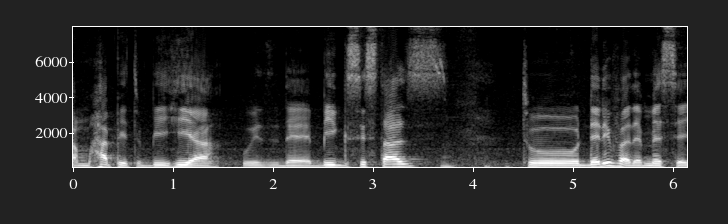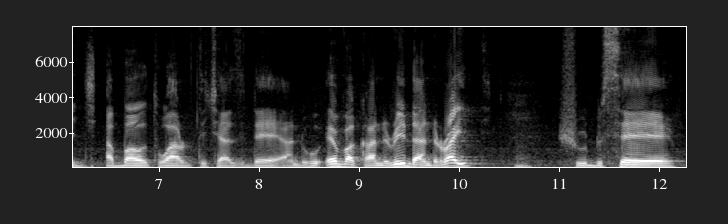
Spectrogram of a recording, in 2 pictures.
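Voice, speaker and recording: A man's voice: fairly low pitch, a little mellow. A man, a teachers union leader, speaking formally as a guest on a TV talk show. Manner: measured, formal. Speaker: teachers union general secretary. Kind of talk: TV studio interview. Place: TV studio set. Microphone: lapel.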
